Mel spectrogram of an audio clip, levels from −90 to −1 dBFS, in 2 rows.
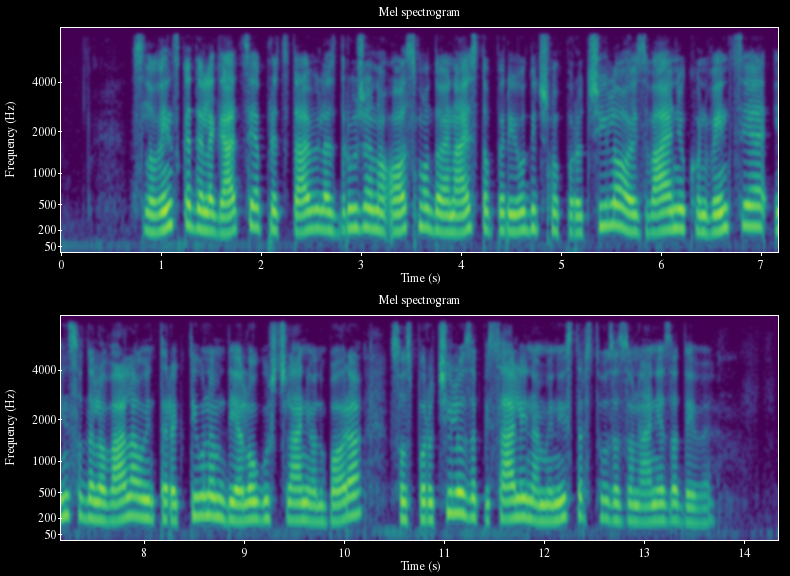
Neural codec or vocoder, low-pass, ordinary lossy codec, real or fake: none; 7.2 kHz; none; real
